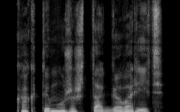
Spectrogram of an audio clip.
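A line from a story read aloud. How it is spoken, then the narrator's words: Pale whisper. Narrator (Russian): прошептала она бледнее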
